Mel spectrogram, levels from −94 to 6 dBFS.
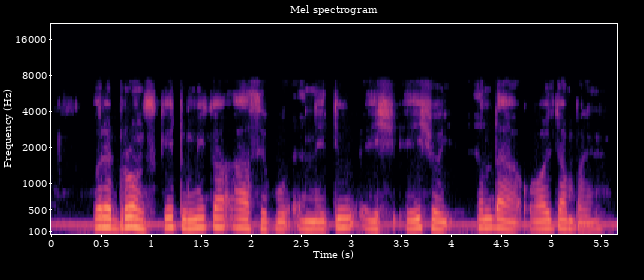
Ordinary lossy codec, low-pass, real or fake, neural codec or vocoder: Opus, 24 kbps; 7.2 kHz; real; none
